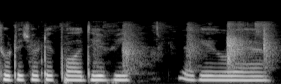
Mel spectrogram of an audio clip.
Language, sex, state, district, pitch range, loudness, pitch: Hindi, female, Jharkhand, Deoghar, 200-210 Hz, -16 LUFS, 205 Hz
